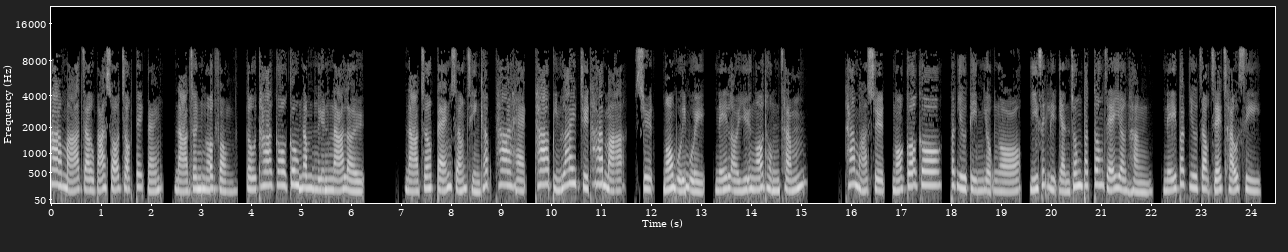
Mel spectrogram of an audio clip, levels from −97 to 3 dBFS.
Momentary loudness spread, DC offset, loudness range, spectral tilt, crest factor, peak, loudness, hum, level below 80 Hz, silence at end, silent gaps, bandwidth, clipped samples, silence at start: 7 LU; under 0.1%; 2 LU; -6 dB/octave; 16 dB; -4 dBFS; -20 LUFS; none; -50 dBFS; 0.3 s; 6.37-6.88 s, 15.23-15.74 s, 16.75-16.79 s; 10.5 kHz; under 0.1%; 0 s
